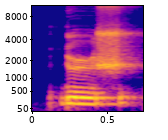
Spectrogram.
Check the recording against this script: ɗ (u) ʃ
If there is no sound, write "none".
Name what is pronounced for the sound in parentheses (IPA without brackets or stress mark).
ʉ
